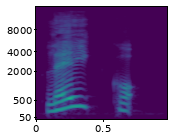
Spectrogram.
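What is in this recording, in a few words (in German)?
"leiko", japanische Mädchennamen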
